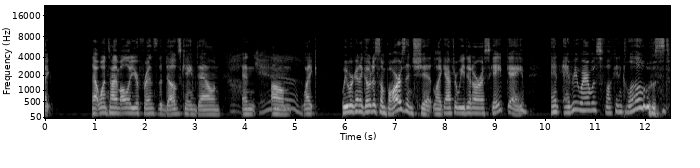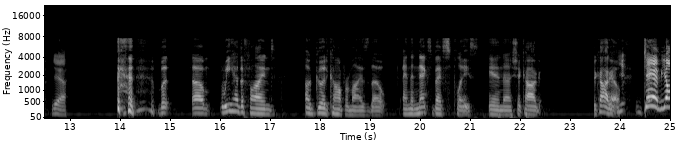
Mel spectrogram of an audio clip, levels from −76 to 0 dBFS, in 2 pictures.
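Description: No technical faults can be heard in this speech.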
